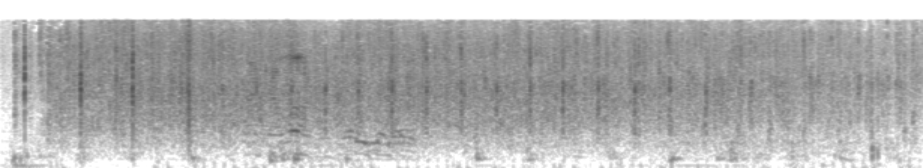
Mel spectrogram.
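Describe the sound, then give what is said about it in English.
A crowd at a recovery meeting gives a warm round of applause to welcome a speaker, steady and fairly soft, with even, continuous clapping for several seconds. “Let's give a big oceanfront round of welcome to Bill C.”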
